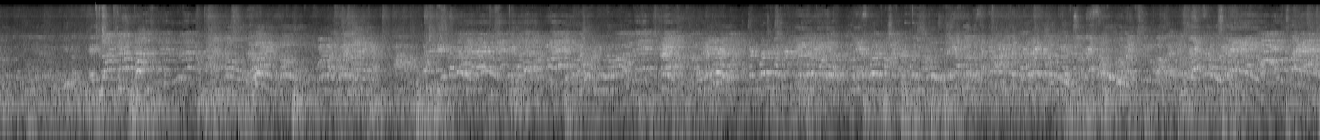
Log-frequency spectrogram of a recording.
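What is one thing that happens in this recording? A crowd of men and women talk and shout loudly nearby.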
